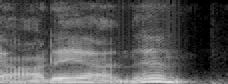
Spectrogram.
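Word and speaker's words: 아래아: 자, 아레아는 이렇게 점을 찍는 거고요. 얘 이름은 아레아. 자, 아레아입니다. 아레아는 당시 어떻게 읽었냐? 아와 오의 중간 발음이라고 말을 합니다. 그래서 아랑 오의 중간 발음이 아레아의 발음이었다.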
